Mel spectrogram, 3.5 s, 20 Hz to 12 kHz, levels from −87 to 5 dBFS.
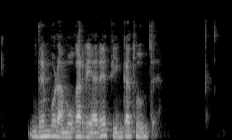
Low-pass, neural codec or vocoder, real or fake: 7.2 kHz; none; real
